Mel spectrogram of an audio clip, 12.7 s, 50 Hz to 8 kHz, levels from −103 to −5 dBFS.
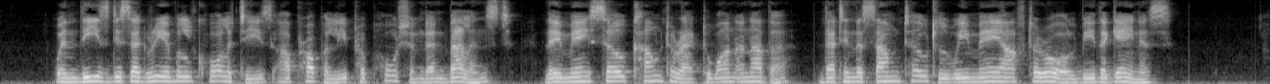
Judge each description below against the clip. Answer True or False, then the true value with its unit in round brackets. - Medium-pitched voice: True (150 Hz)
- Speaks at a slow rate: True (130 wpm)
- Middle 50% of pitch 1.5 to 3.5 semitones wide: True (2.6 semitones)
